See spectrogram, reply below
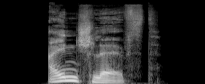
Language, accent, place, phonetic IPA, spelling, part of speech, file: German, Germany, Berlin, [ˈaɪ̯nˌʃlɛːfst], einschläfst, verb, De-einschläfst.ogg
- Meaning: second-person singular dependent present of einschlafen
